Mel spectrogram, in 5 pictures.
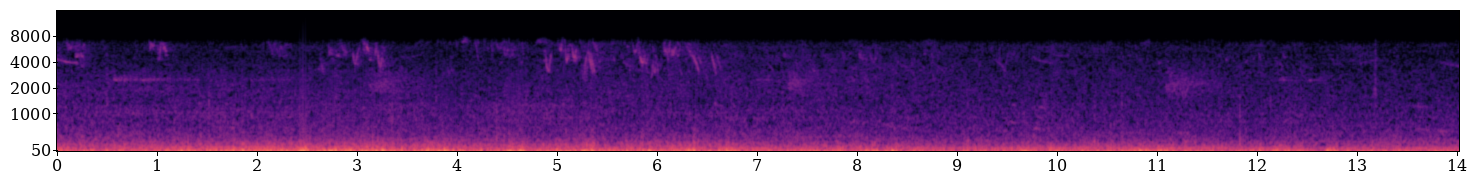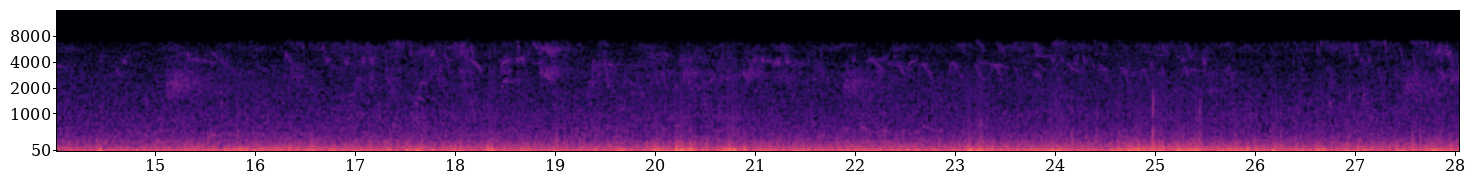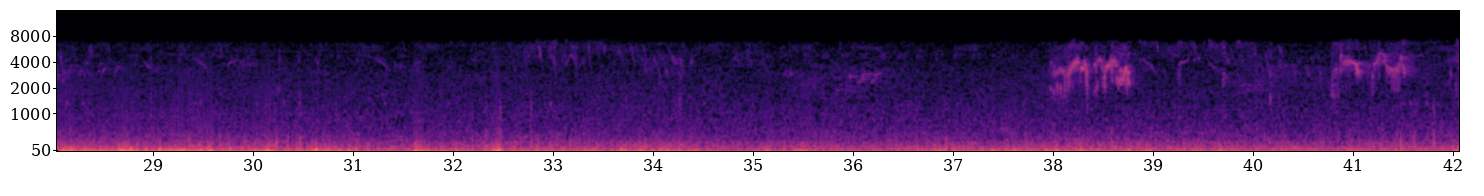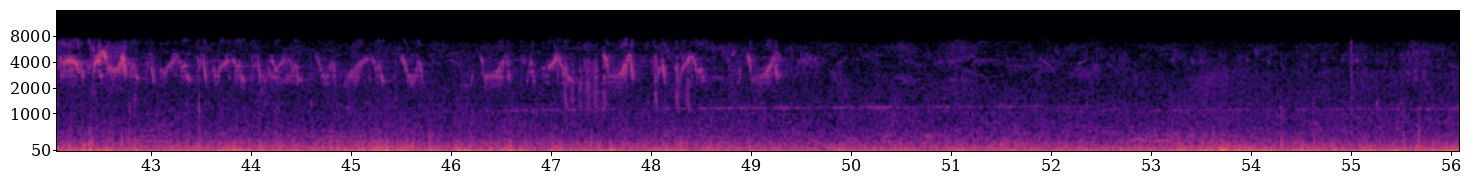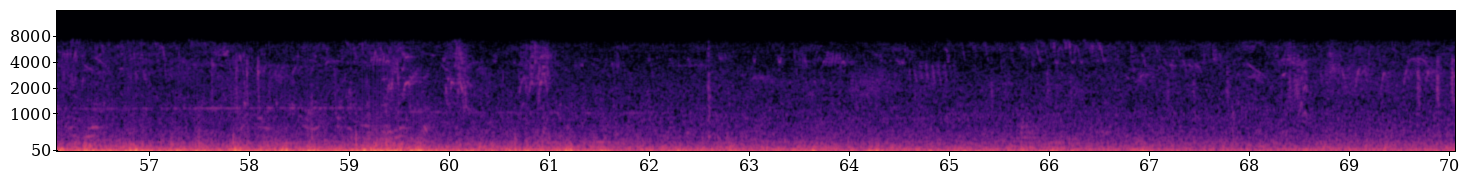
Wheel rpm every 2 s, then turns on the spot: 0, 0, 0, 0, 0, 0, 0, 0, 0, 0, 0, 0, 0, 0, 0, 0, 0, 0, 0, 0, 0, 0, 0, 0, 0, 0, 0, 0, 0, 0, 0, 0, 0, 0, 0.
none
